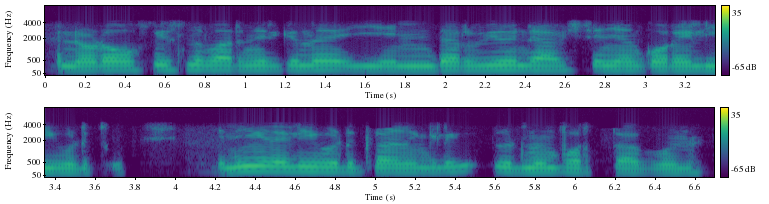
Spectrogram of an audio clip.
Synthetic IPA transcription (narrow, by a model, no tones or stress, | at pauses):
ɐnːo̞ːɽeo̞ːfiːs̬enːɨpɐrɐɲːiɾikʲːunːɐiːinɖɐrʋjuːinde̞aːʋɐɕjɐt̪eɲaːnkureliːʋeɽut̪ːu | inːiiŋːɐneliːʋeɽukːaːɳe̞ŋɡilueðɐnːumpurɐt̪ːaːk̬ːuenːɨ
